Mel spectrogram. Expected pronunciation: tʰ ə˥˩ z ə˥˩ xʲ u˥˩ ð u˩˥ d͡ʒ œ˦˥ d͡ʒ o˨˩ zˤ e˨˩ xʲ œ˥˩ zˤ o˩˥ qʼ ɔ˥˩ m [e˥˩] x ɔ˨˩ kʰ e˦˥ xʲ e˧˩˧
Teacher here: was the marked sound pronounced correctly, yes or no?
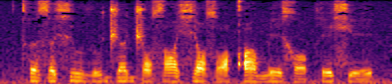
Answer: yes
